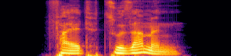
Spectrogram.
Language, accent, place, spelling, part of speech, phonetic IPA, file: German, Germany, Berlin, fallt zusammen, verb, [ˌfalt t͡suˈzamən], De-fallt zusammen.ogg
- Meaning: inflection of zusammenfallen: 1. second-person plural present 2. plural imperative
